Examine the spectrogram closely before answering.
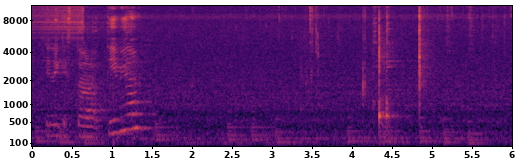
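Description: Liquid pours into a bowl.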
